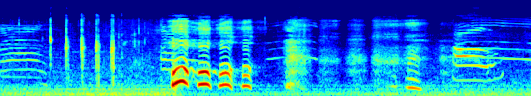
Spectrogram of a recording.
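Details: Outdoor cat meowing while a man offers fish, short clicks first, then a run of four loud, bent, rising-and-falling meows, followed by softer mews and a final wavering cry.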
